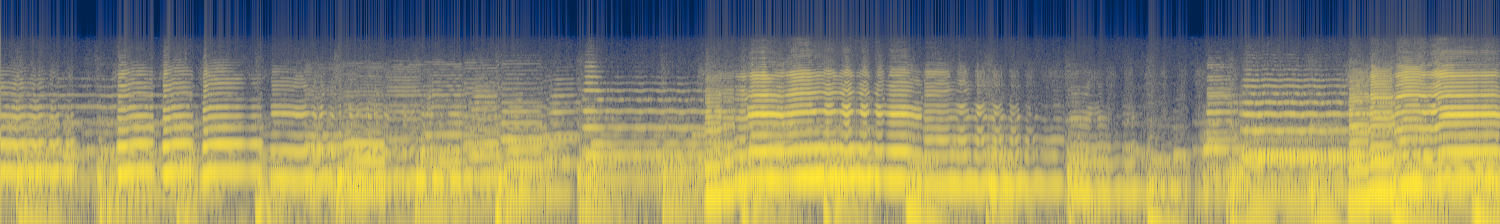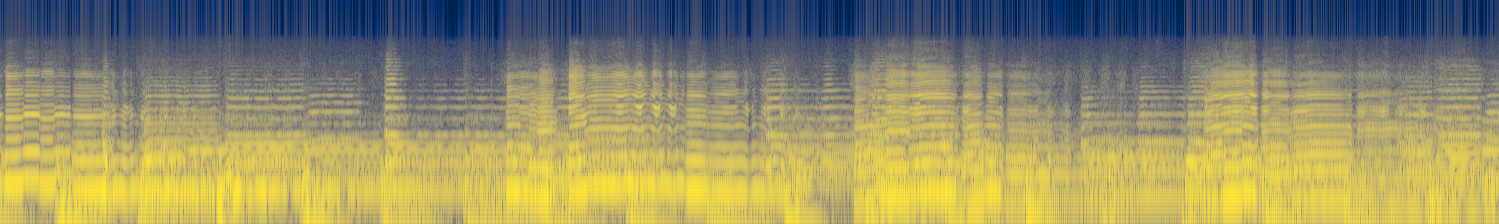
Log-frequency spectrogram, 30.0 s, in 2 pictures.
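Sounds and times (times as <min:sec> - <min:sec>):
jazz music: 0:00.0 - 0:29.9.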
